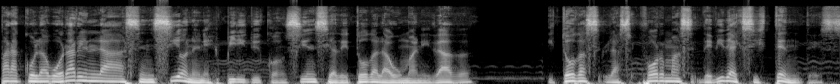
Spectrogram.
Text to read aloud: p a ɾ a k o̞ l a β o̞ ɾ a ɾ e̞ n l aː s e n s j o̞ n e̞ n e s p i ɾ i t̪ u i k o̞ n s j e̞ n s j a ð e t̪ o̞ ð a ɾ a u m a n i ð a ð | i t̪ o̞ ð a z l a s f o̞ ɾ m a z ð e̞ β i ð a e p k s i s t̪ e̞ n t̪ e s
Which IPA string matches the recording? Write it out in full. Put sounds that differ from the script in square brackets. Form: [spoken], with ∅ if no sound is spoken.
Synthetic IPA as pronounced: p a ɾ a k o̞ l a β o̞ ɾ a ɾ e̞ n l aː s e n s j o̞ n e̞ n e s p i ɾ i t̪ u i k o̞ n s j e̞ n s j a ð e t̪ o̞ ð a [l] a u m a n i ð a ð | i t̪ o̞ ð a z l a s f o̞ ɾ m a z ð e̞ β i ð a e [∅] k s i s t̪ e̞ n t̪ e s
